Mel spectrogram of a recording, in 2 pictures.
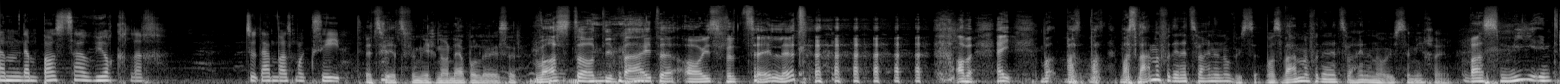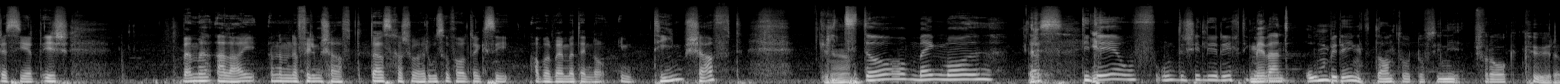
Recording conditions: busy venue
